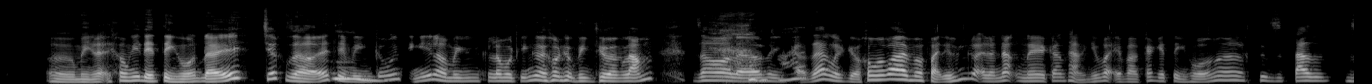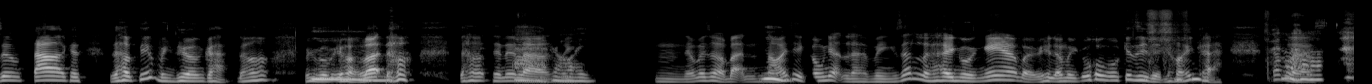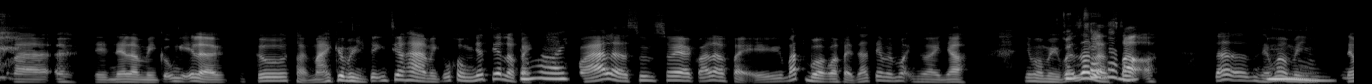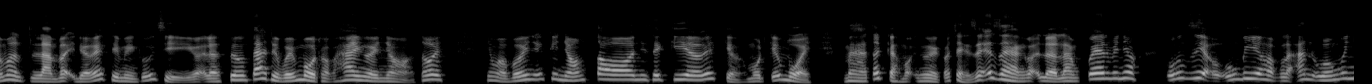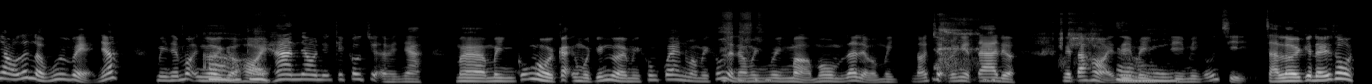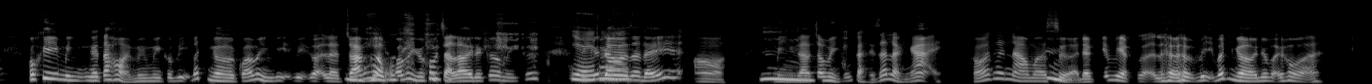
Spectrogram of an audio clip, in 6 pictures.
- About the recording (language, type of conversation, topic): Vietnamese, advice, Bạn đã trải qua cơn hoảng loạn như thế nào?
- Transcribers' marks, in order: laughing while speaking: "không được bình thường"; tapping; laughing while speaking: "giao tiếp"; laughing while speaking: "cả"; laughing while speaking: "hoảng loạn đó"; laughing while speaking: "bởi vì là"; laughing while speaking: "nói cả"; chuckle; chuckle; chuckle; chuckle; laughing while speaking: "gọi là"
